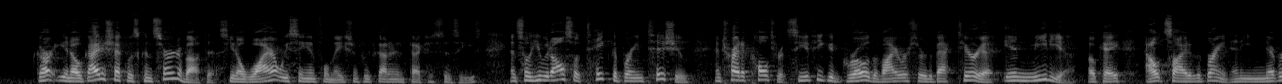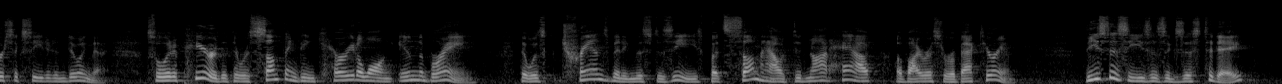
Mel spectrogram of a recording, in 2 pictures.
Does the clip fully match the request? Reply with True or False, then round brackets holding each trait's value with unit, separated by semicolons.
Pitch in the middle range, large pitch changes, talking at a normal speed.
False (150 Hz; 5.7 semitones; 210 wpm)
